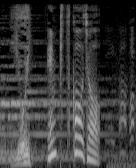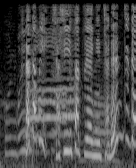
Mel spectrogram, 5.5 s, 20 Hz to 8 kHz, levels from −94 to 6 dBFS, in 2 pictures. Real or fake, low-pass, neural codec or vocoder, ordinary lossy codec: real; 7.2 kHz; none; none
